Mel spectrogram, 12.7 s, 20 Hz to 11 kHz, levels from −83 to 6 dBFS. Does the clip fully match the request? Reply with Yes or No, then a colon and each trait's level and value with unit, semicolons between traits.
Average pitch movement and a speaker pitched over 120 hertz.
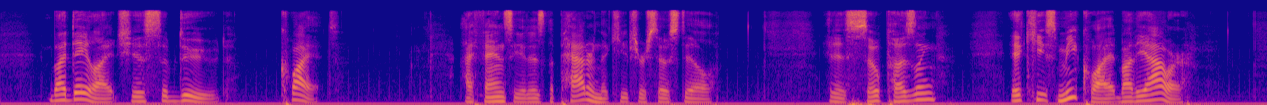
No: wide, 6.1 semitones; medium, 140 Hz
